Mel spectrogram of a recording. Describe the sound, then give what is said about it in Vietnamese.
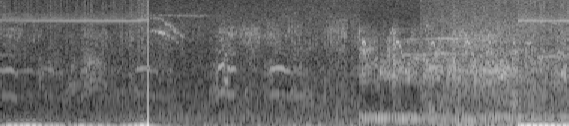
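Several mother birds flying back to the nest in small groups after hunting in the late afternoon give honking, goose-like calls in short bursts, over a steady background hum with a couple of sharp clicks; no one speaks. “Chim mẹ đang bay về tổ sau khi săn mồi vào chiều muộn.”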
